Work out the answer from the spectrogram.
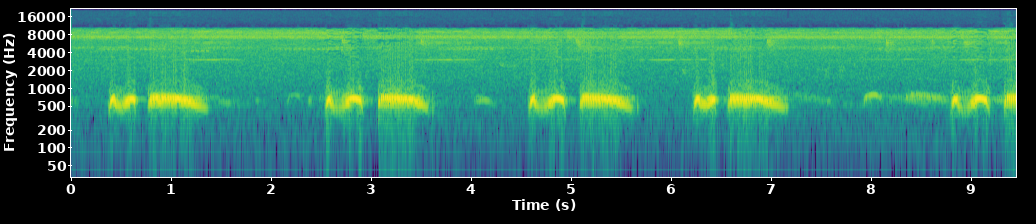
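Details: Spotted dove giving clear, low cooing phrases, each a short wavering coo followed by a longer drawn-out note, repeated about every two seconds over a faint background hiss.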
